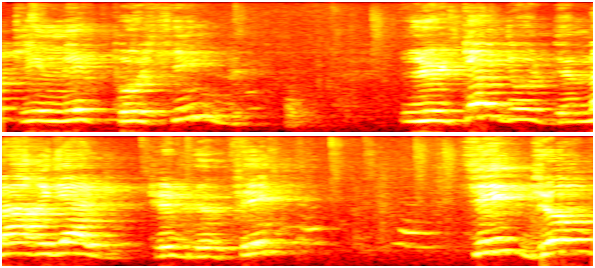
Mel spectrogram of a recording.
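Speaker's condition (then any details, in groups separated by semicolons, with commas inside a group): Cerebral palsy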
